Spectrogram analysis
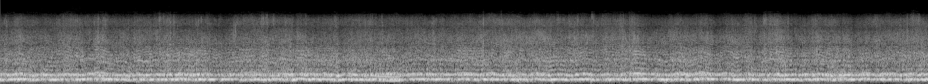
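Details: Bees buzzing nonstop, a dense swarm-like drone with a humming low pitch and a wash of fainter buzzing overtones, no breaks.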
